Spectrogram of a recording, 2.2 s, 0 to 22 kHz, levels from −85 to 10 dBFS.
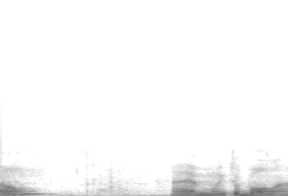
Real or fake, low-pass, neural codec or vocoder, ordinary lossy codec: real; 5.4 kHz; none; none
